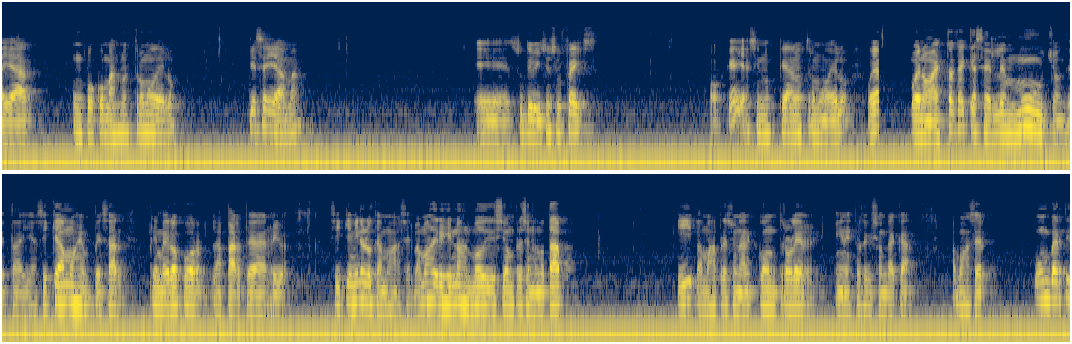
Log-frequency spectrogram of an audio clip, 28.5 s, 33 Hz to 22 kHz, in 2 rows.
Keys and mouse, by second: 0.3-1.1 middle drag, 1.5-1.9 middle drag, 2.7-3.0 middle drag, 4.5-8.0 drag, 8.7-9.9 middle drag, 10.2-11.1 middle drag, 14.8-15.2 middle drag, 16.2-16.5 middle drag, 17.5-17.8 middle drag, 18.2 click, 19.2-19.6 middle drag, 22.2 Tab, 23.2 middle click, 23.9 middle click, 25.0 middle click, 27.8 ctrl+r.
